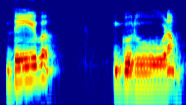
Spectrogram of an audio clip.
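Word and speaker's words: देवगुरूणं: देव गुरुणम र में बड़े ऊ की मात्रा है।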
